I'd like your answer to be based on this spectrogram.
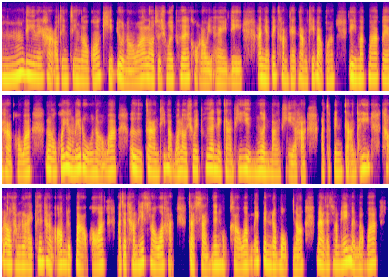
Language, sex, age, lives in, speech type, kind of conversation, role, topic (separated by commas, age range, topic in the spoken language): Thai, female, 30-34, Thailand, conversation, advice, user, ควรตั้งขอบเขตกับเพื่อนที่ยืมเงินบ่อยอย่างไร?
